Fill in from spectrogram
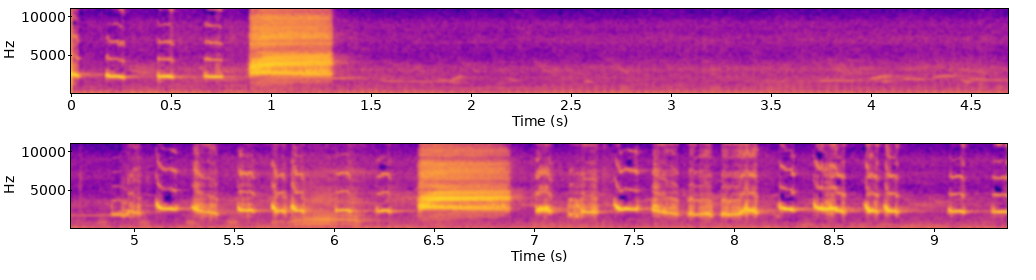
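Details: Orange-headed thrush (anis merah) in gacor song: a few short whistles and a harsh rasp, a long quiet stretch with faint hum and soft distant whistles, then another rasp and a rapid stream of varied whistled notes.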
